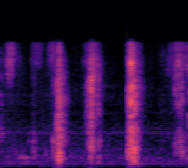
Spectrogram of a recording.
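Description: Tarot cards are shuffled by hand in a series of quiet, crisp riffling bursts, about five in two seconds, with no voice over them.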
